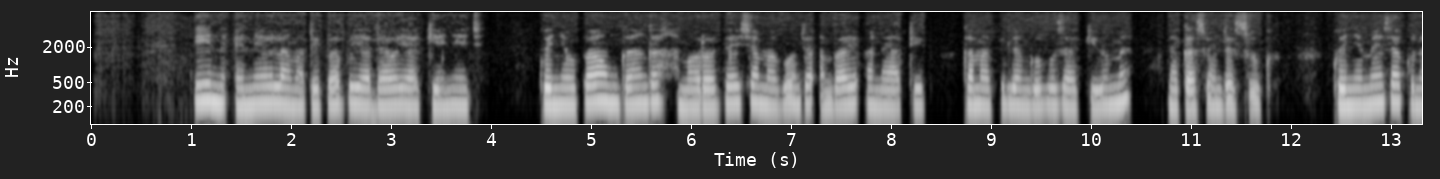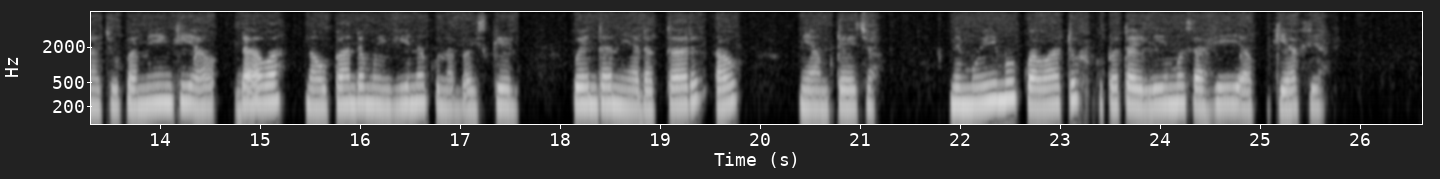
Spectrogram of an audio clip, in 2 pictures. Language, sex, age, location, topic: Swahili, female, 25-35, Nakuru, health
